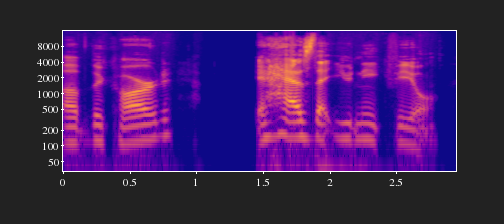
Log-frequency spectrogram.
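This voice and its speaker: On a very clean recording with a silent background and a dry, close sound with no echo, a man speaks at a moderate pace with a fairly high pitch. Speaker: streamer. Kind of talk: tutorial.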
